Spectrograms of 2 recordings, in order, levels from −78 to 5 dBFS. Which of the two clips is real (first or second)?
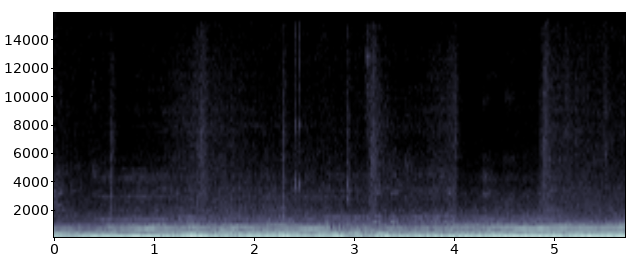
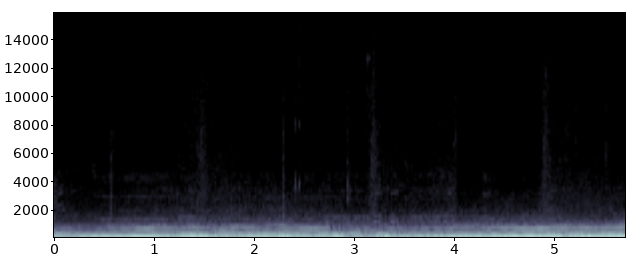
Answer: second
